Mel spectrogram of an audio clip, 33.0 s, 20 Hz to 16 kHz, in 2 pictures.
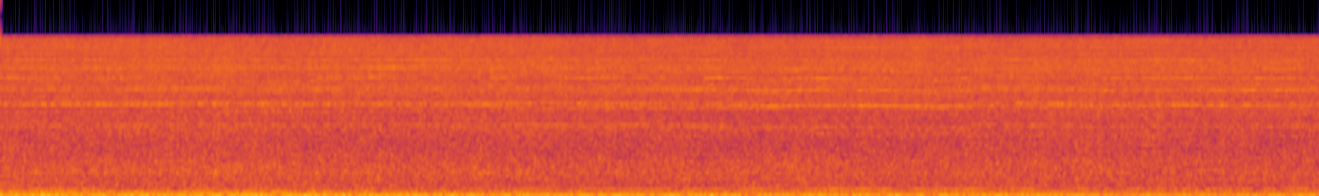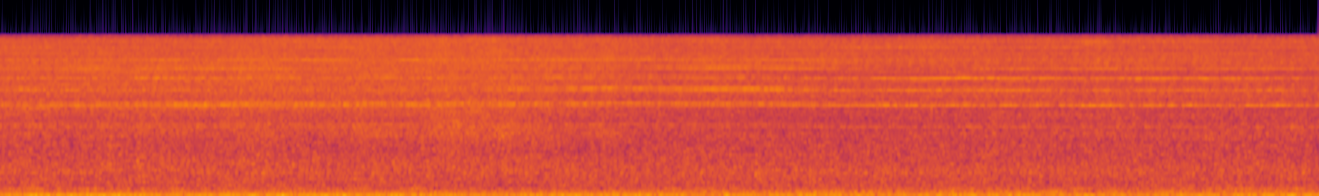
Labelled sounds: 9.5	10.4	vessel noise, 2.1 to 4.2 kHz

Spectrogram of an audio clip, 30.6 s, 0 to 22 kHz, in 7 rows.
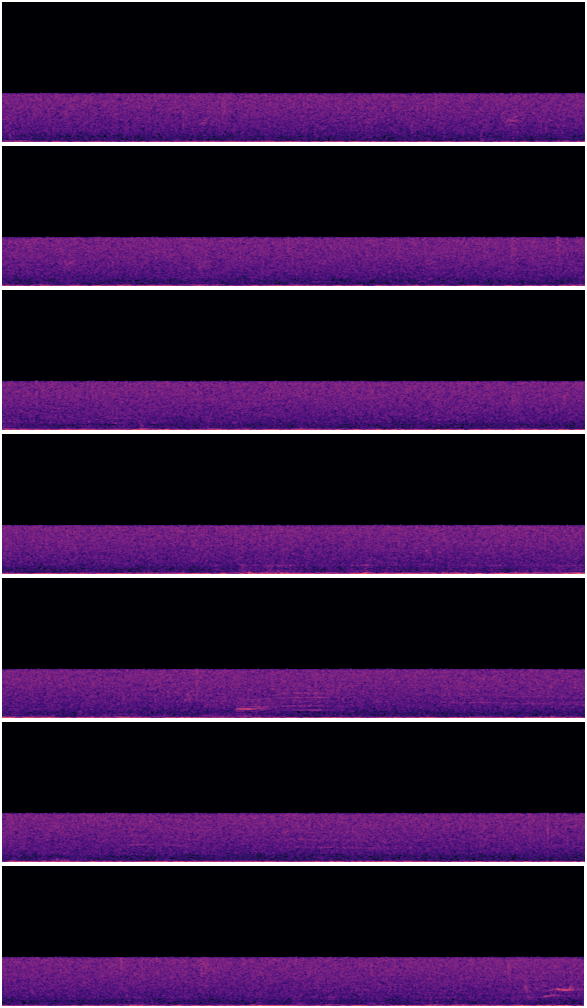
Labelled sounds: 30.0	30.5	killer whale, 1.3 to 3.2 kHz

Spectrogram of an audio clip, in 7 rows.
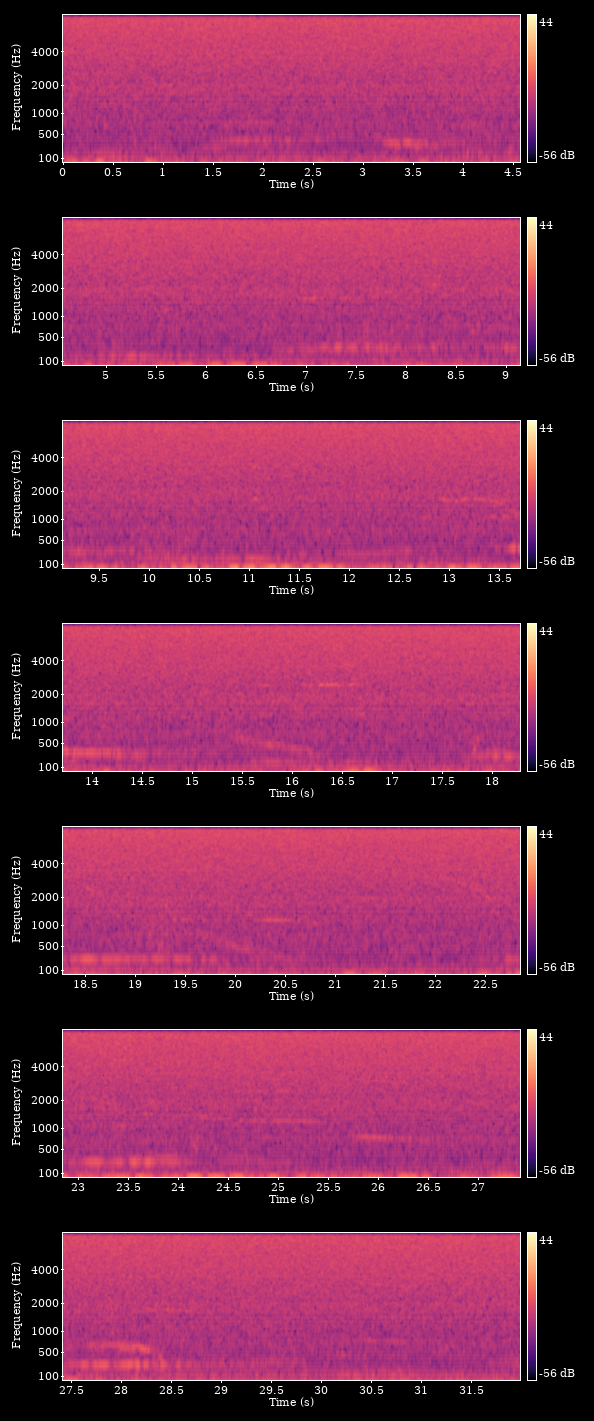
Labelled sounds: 16.3	16.5	humpback whale, 2.3 to 2.6 kHz
20.2	20.6	humpback whale, 1.1 to 1.2 kHz
24.9	25.2	humpback whale, 1.15 to 1.25 kHz

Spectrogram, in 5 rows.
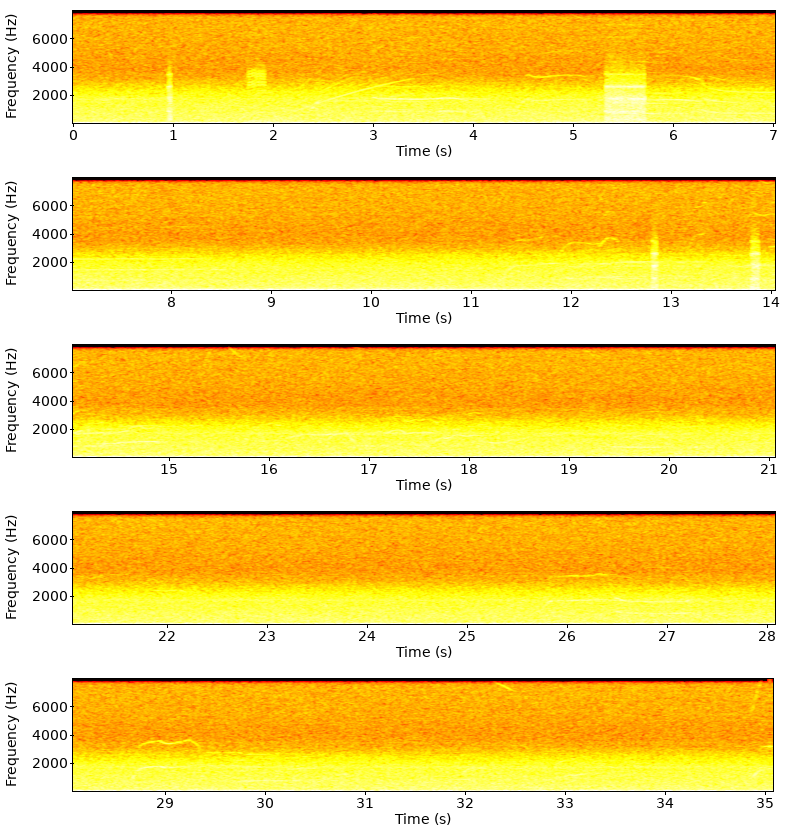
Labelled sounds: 2.2	4.3	killer whale, Bigg's (transient), 0.60 to 2.1 kHz
5.4	9.1	killer whale, Bigg's (transient), 0.64 to 2.7 kHz
11.1	15.8	killer whale, Bigg's (transient), 0.52 to 2.9 kHz
19.1	20.9	killer whale, Bigg's (transient), 0.61 to 1.9 kHz
25.3	28.1	killer whale, Bigg's (transient), 0.46 to 2.0 kHz
28.9	31.1	killer whale, Bigg's (transient), 0.58 to 2.1 kHz

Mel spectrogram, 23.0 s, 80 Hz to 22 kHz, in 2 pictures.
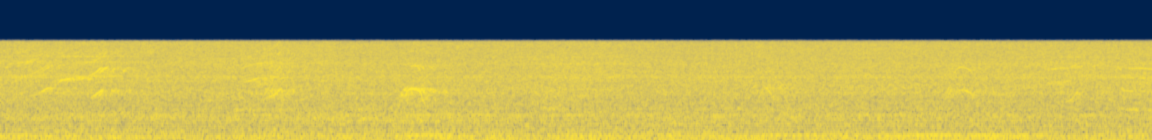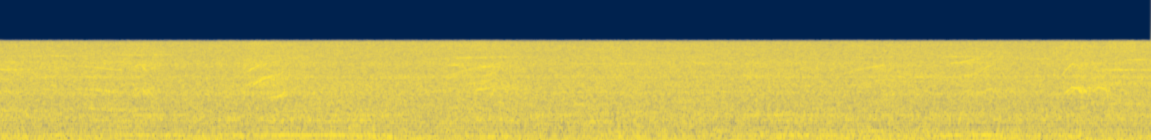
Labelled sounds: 0.1	1.3	killer whale, 1.6 to 5.6 kHz
3.9	4.4	killer whale, 0.57 to 4.0 kHz
13.9	14.4	killer whale, 1.4 to 4.2 kHz
15.9	16.5	killer whale, 1.2 to 5.6 kHz
22.1	23.0	killer whale, 1.2 to 3.6 kHz

